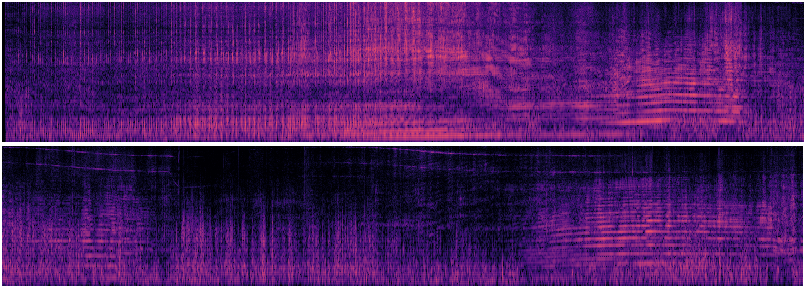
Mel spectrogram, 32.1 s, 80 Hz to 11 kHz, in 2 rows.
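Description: Extreme Flight Extra 300 LX radio-controlled aerobatic plane taking off and flying. Its motor and propeller are loudest in the first several seconds, then rise and fall in pitch as the throttle changes, with upward sweeps about halfway through and again near the end.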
